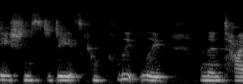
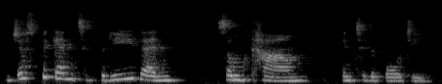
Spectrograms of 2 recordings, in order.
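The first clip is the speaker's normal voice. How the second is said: guided meditation. Real, not acted. Guiding listeners into Be With The Breath, calm meditation delivery. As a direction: lead them gently through it, leaving room to breathe.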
